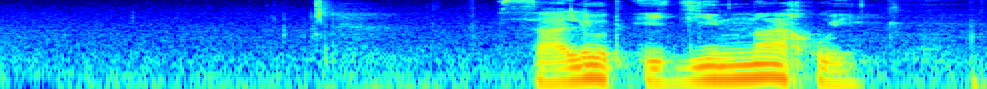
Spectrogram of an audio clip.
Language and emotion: Russian, neutral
